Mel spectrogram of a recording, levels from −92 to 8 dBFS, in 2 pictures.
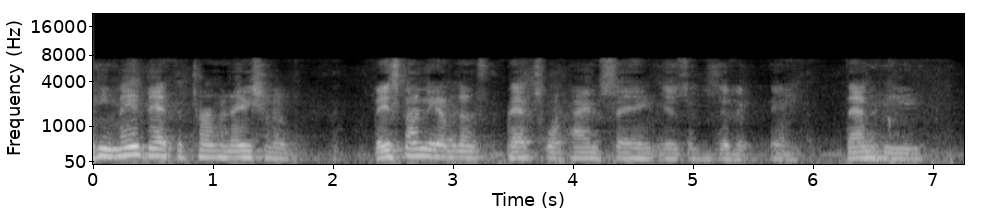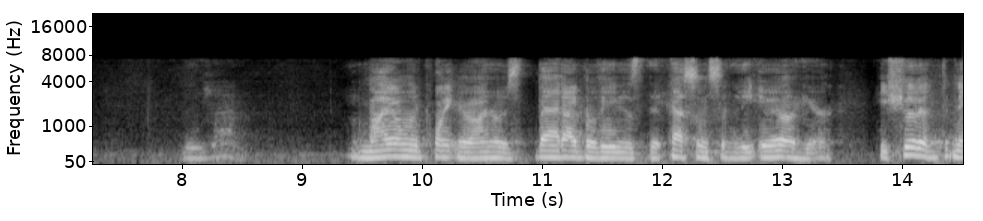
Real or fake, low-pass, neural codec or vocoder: fake; 7.2 kHz; codec, 44.1 kHz, 3.4 kbps, Pupu-Codec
